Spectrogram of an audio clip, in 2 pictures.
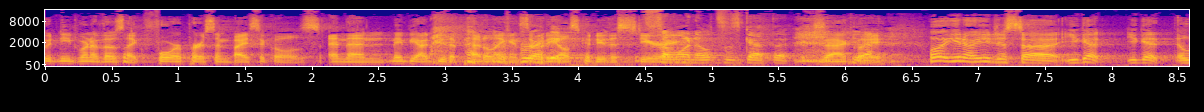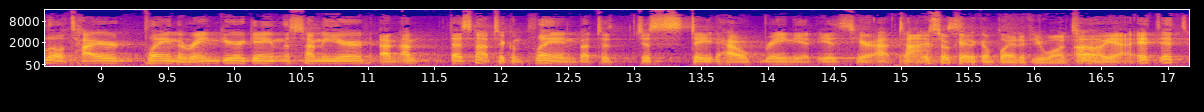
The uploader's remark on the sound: Live at the Portland Podcast Festival! Newly remastered version with high quality audio! An exciting event that brought many of Portland’s talented media creators together for a great night of fun. We captured our 20 minute set, plus some audio backstage before and after.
